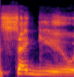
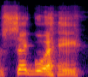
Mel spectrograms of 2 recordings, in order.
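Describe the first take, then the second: First: The word ends with an 'oo' sound. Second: The word ends with an 'ay' sound. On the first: The speaker calls it wrong. "saying Segu instead of Segway" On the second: The speaker calls it right. "instead of Segway"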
